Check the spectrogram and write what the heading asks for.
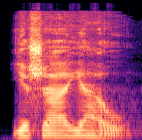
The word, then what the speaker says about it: ישעיהו: ישעיהו, שליח אלוהים.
